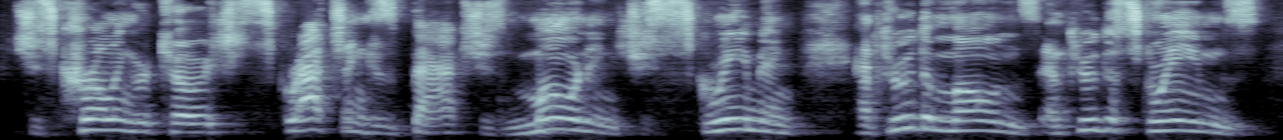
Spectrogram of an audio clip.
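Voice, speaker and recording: A man tells jokes in a storyteller's way, his voice sitting a little high. He builds each setup steadily, then slows down to land the punchline. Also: a bit bright. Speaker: joke teller. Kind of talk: telling jokes to camera.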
